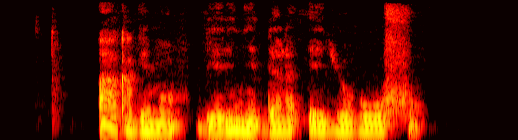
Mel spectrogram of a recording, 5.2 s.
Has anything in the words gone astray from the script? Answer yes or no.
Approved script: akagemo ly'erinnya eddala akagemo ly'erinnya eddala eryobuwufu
yes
